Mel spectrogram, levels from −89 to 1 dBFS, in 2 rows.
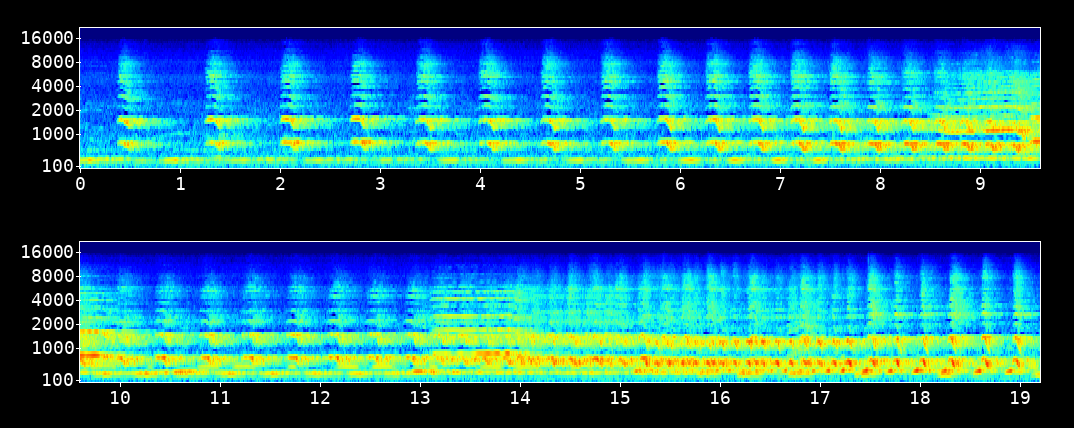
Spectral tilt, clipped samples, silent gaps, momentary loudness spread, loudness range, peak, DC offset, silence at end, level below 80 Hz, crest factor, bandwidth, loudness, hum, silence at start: -3 dB/octave; under 0.1%; none; 13 LU; 9 LU; -4 dBFS; under 0.1%; 0 s; -68 dBFS; 20 dB; 15.5 kHz; -23 LUFS; none; 0 s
